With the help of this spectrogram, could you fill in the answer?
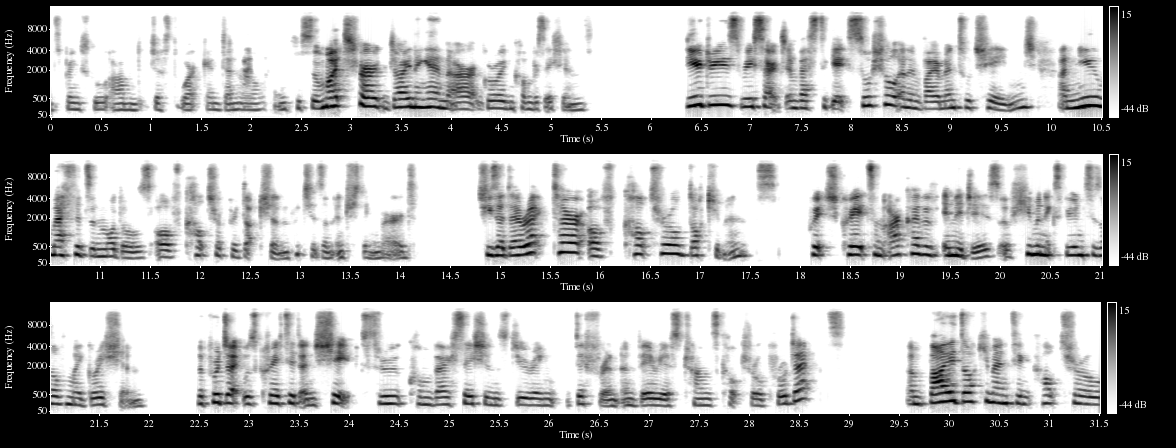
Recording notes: At the UNESCO RILA Spring School: The Arts of Integrating, which took place in May 2023. An online panel discussion.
